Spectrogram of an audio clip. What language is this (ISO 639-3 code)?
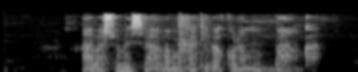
lug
